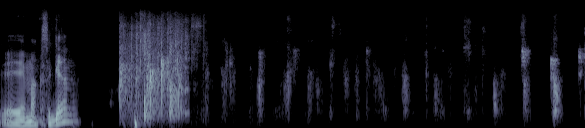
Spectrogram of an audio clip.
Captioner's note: applause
